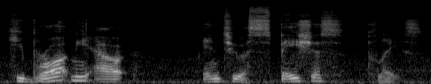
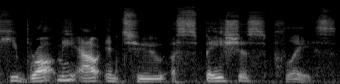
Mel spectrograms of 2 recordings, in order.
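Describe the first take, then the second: First: It is read at a slower, unhurried pace. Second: It is read at a normal, quicker pace.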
